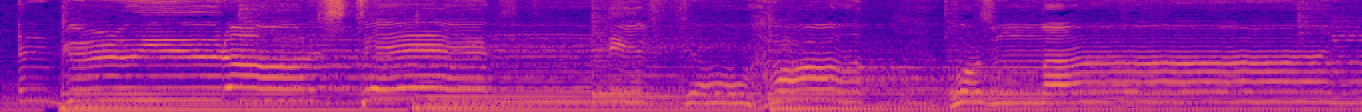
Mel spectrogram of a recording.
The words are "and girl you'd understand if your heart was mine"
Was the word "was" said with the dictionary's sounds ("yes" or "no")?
yes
